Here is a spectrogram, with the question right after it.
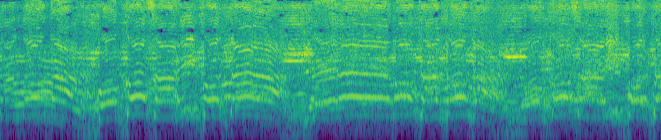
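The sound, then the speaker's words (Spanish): A large crowd protesting restrictions on local markets shouts in front of the Poder Popular government headquarters in Santa Clara, Cuba, a loud, sustained roar of overlapping voices, with rising and falling yells and chant-like surges running through the whole stretch without a break. “Se oye gritar a varias personas frente a la sede del gobierno del Poder Popular en Santa Clara en un video publicado en una cuenta de Facebook”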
